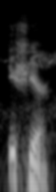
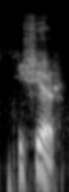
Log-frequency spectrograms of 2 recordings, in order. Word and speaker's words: Hischier: Hischier. Hischier. Nico Hischier.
